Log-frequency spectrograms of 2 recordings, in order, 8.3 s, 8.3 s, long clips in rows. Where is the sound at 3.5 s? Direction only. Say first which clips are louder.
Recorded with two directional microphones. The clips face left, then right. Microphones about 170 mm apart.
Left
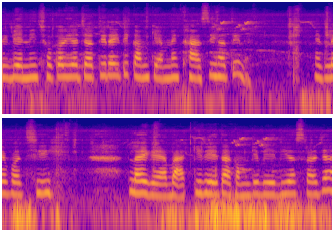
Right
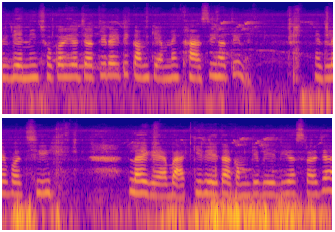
Right 1 dB; 5° right (ahead or behind).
